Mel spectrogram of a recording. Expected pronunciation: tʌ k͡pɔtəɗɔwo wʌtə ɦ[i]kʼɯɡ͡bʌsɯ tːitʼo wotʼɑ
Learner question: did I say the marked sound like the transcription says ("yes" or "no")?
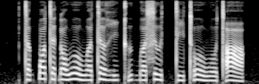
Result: yes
